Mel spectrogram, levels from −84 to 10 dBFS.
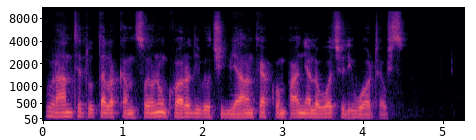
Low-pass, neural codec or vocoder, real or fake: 9.9 kHz; codec, 16 kHz in and 24 kHz out, 0.8 kbps, FocalCodec, streaming, 65536 codes; fake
